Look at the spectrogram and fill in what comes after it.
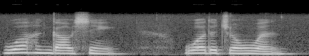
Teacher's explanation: he is unconsciously using the tone pattern of English sentence, which is falling tone at the end. But in Chinese, each character has its tone, so you need to use the correct tone on every single character.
